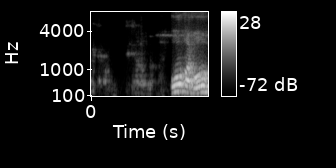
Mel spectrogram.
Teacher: ओ और ओ हमारे कंठ और ओष्ठ से उच्चारित होते हैं।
